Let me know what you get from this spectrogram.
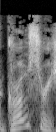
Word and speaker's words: grocery: My buddies are coming in town and they're giving me grief for grocery shopping. And then somebody else is saying that in the Northwest, we pronounce it grocery. – Grocery. – With a C, with like an SH.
